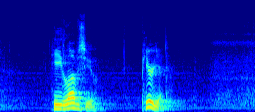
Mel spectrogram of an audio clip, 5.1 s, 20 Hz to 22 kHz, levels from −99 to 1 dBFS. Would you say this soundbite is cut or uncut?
uncut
